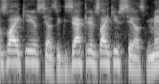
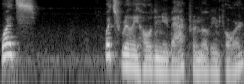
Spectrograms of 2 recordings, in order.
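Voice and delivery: empathetic, caring, concerned, animated tone; 6 semitones lower, 6 dB quieter than usual. Teaching how to ask questions, demonstrating a concerned tone. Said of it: "See, that's a concerned tone".

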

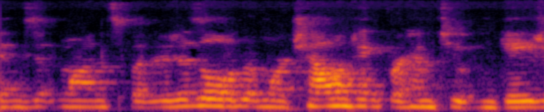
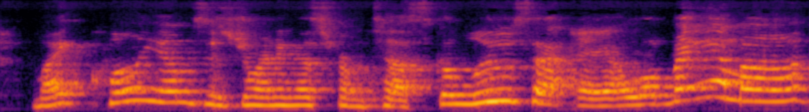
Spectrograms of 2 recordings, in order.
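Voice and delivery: playful, fun, put-on Alabama accent, raised voice; 6 semitones higher, 4 dB louder than usual. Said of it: "you're kinda doing an accent".

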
